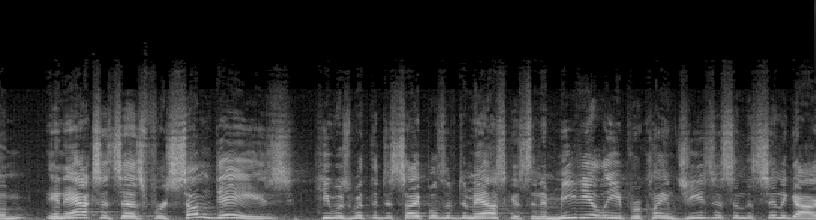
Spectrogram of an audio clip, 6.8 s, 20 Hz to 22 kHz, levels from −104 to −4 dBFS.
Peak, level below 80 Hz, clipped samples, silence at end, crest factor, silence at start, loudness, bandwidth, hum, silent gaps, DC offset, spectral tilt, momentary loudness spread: -18 dBFS; -62 dBFS; under 0.1%; 0 s; 18 dB; 0 s; -34 LUFS; 14.5 kHz; none; none; under 0.1%; -3 dB/octave; 7 LU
